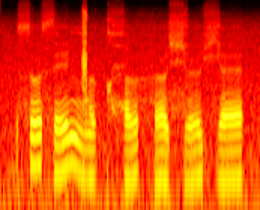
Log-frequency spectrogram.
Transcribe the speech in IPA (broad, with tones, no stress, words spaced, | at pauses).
sɵ˦˥se˨˥ ŋ͡ǁɵ˨˥kħɵ˨˥hœ˩˧˩ ɕø˨˥çɛ˦˥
